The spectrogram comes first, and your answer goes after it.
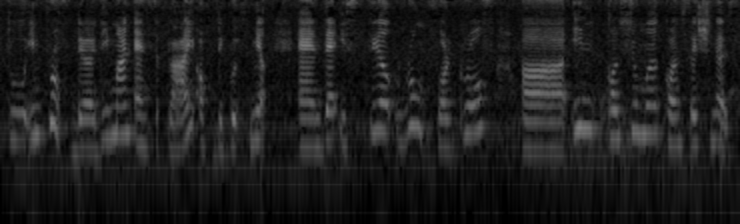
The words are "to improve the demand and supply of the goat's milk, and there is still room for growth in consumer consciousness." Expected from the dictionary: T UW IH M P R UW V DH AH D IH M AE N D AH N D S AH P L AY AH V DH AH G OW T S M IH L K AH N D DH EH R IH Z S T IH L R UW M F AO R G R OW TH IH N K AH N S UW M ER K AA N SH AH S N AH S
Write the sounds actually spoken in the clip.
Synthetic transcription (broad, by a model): T UW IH M P R UW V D AH D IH M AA N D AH N S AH P L AY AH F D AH G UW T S M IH L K AH N D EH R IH S T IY L R UW M F AO R G R OW F IH N K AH N S UW M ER K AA N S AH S N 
